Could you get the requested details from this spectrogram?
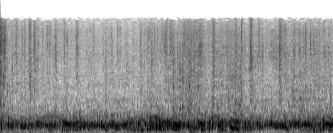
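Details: Continuous low, gurgling cooing from a flock of domestic pigeons, steady and overlapping, with light tapping and rustling sounds throughout.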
